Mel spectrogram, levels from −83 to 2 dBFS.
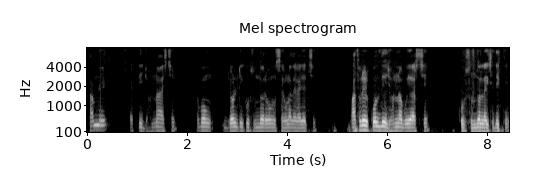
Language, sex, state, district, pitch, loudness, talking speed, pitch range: Bengali, male, West Bengal, Purulia, 130 Hz, -22 LUFS, 155 wpm, 120-140 Hz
